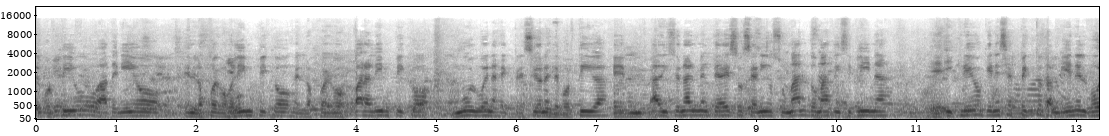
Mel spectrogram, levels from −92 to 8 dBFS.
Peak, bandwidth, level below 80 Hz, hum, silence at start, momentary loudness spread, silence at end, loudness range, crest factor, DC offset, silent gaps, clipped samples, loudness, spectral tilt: -10 dBFS; 14 kHz; -56 dBFS; none; 0 s; 5 LU; 0 s; 2 LU; 14 dB; under 0.1%; none; under 0.1%; -23 LUFS; -6 dB/octave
